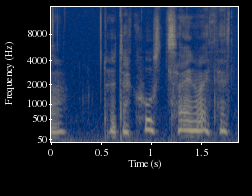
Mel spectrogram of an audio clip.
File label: "cwta", Welsh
